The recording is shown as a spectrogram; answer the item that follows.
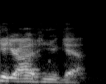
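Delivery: ordinary delivery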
